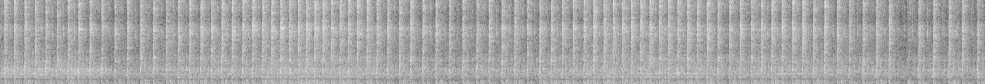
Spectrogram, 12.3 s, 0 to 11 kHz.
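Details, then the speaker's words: Troy-Bilt GTX 20 with new lapped valves and gaskets, carburetor issues, gas fed directly into carburetor: rapid, raw popping exhaust bark at steady idle with no muffling; muffler baffles gone, running on straight pipes. "so you guys get the drift it runs the muffler basically isn't one's as straight pipes"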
